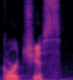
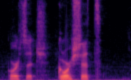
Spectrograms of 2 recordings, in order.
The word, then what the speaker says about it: Gorsuch: How do you pronounce his name? Gorsuch. Gorsuch.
